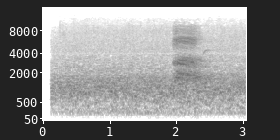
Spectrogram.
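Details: A Eurasian jay at a crow feeding spot with cat food in Munich's Botanical Garden gives a single harsh, rasping screech lasting under half a second over a steady hiss of background noise.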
